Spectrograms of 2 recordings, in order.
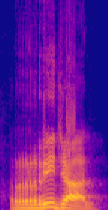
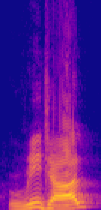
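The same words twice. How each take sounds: First: "rijal" with too much trill; over-roll the r in "rijal"; overdone trill. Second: "rijal" with a curled English R. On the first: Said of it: "say it too much". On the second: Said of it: "like the English letter". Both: Shown as a demonstration.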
